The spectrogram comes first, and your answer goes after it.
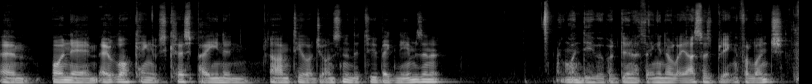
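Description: Delivered at a very fast pace, a man's very deep, low voice stays monotone and flat. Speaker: web designer and film extra. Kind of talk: casual chat.

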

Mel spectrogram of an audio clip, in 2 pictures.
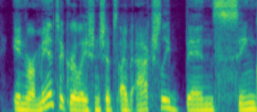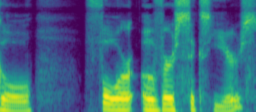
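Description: Delivered at a very slow pace with very even loudness and ordinary pitch variation, the voice has a dry, close sound with no echo. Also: man, fairly high pitch for a man. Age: 20s. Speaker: mental health advocate and startup founder. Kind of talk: interview. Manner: casual, conversational.

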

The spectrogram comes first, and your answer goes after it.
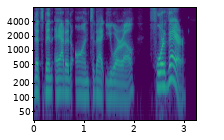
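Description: Against a quiet background, a man speaks in an animated tone with ordinary pitch variation. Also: dry, close sound with no echo. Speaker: mindset coach. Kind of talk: interview. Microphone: close-miked dynamic mic with noise gate.

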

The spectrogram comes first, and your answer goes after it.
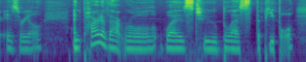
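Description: Heard on a very clean recording with a silent background, a woman with a normal speaking voice talks in an American accent at a fairly low pitch. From US South, Georgia. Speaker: church member, expectant mother. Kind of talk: casual chat.

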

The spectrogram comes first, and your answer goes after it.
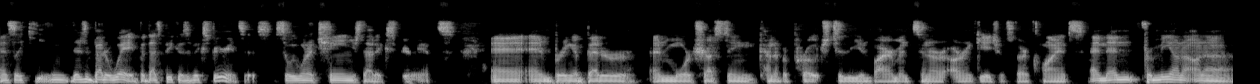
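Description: A man with a western Canadian accent has a very deep, low pitch and ordinary pitch variation. He talks at a fairly quick pace with very even loudness. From Canada, Calgary, Alberta. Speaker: startup executive. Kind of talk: interview. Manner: talkative.

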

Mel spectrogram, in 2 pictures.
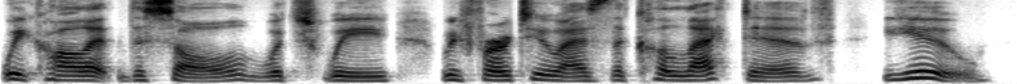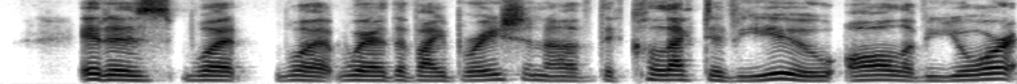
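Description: A woman speaks fairly slowly in a very deep, low voice. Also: quiet background. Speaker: spiritual channel and teacher. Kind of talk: casual interview chat.

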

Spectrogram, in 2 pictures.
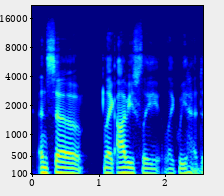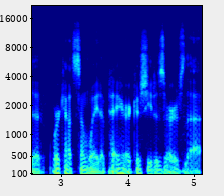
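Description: With an American accent, a man speaks in a normal speaking voice at medium pitch and a moderate pace, his intonation fairly even. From Athens, Georgia, US. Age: 20s. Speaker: band singer and guitarist. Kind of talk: casual interview chat.

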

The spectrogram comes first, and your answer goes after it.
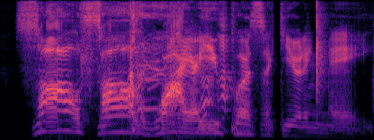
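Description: In a put-on character voice, a man speaks very slowly, raspy and fairly low in pitch. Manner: solemn, commanding.

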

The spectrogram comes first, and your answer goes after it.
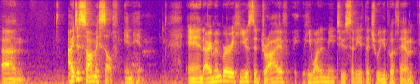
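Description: At a moderate pace, a man with an American accent uses a plain, everyday voice, pitched fairly low with ordinary pitch variation. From US South, Pine Bluff, Arkansas. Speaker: Quran teacher and prayer leader. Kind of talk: interview. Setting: home living room.

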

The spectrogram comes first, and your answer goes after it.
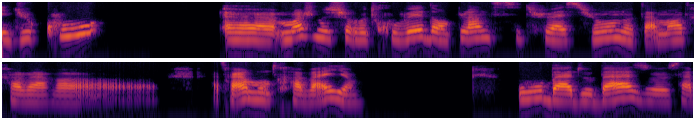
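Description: A woman of medium pitch speaks at a very slow pace with ordinary pitch variation. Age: 30s. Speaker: yoga teacher. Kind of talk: casual chat.

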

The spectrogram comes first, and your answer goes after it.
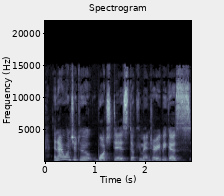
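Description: Her accent is non-native. The woman's intonation rises and falls in a lively way. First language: not English. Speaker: podcast host and binge eating coach. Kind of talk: solo educational podcast monologue. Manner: hesitant with filler words and repetitions.

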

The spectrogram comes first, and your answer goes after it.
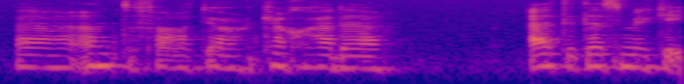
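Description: A woman speaks in a monotone with flat intonation. Noticeable background noise runs underneath. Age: 30s. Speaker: vegan lifestyle influencer. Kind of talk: casual interview.

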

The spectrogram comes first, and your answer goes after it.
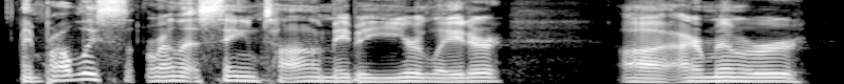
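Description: A man with a Southern US accent speaks at a fairly quick pace in a dark, mellow tone. His medium pitch holds fairly even intonation, and the sound is dry and close with no echo. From US South. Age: 40s. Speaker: fishing guide. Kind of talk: casual chat. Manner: halting.

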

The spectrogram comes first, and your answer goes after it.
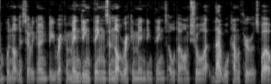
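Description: In an Australian accent, a man with a fairly low pitch talks at a very fast pace with hardly any pauses and monotone, flat intonation, in a dry, close sound with no echo on a very clean recording with a silent background. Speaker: clinical psychologist and podcaster. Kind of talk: casual discussion. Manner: halting.

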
